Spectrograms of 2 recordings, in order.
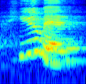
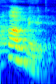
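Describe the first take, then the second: First: "humid" with U as "yoo"; long U. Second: "humid" misread as HUM-id; short U. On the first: Teacher contrasting vowel sounds for pupils, "humid" with long U. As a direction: say "humid" as HYOO-mid, open long vowel. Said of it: "difference between this U sound". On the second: Teacher showing a closed-vowel misreading, "humid" with short U. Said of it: "the vowel is gonna be short". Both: Shown as a demonstration.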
